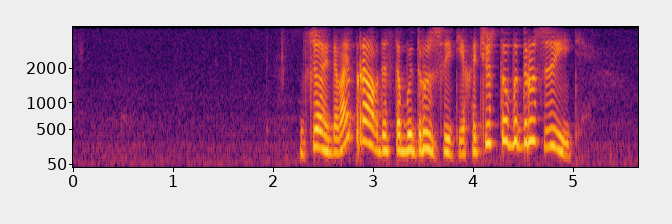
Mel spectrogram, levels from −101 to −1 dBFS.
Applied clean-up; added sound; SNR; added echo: none; none; none; none.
